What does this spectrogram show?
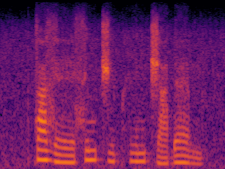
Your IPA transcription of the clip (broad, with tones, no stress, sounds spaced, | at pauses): t a˦ z eː˨ s i˦ m t͡ʃ i˦ pʰ i˦ n t͡ʃ a˨ ɗ ɛ˦˨ m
